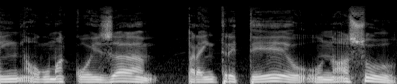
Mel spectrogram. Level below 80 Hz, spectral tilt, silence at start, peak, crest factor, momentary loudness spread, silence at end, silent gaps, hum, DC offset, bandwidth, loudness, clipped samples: -36 dBFS; -6.5 dB/octave; 0 s; -2 dBFS; 10 dB; 4 LU; 0 s; none; none; under 0.1%; 14 kHz; -13 LUFS; under 0.1%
